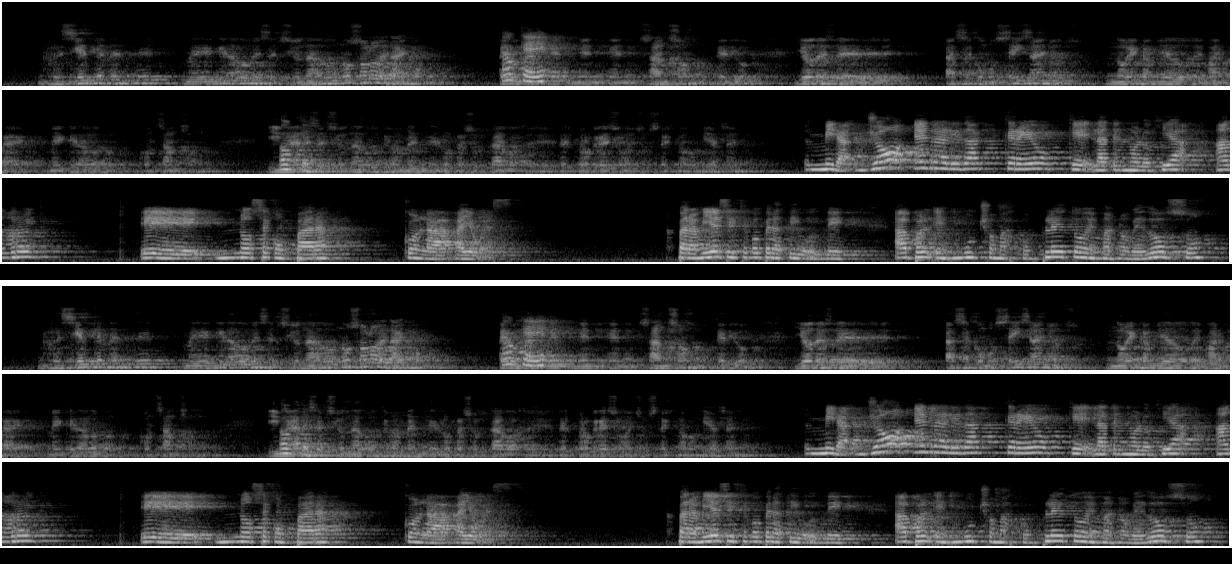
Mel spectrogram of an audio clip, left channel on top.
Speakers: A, on the right; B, on the left.
A: Recientemente me he quedado decepcionado, no solo en iPhone, pero
B: Ok,
A: también en, en- en Samsung, te digo. Yo desde hace como seis años no he cambiado de marca, he- me he quedado con, con Samsung. Y me
B: ok.
A: ha decepcionado últimamente los resultados de- del progreso en sus tecnologías, ¿eh?
B: Mira, yo en realidad creo que la tecnología Android eh, no se compara con la iOS. Para mí el sistema operativo de Apple es mucho más completo, es más novedoso.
